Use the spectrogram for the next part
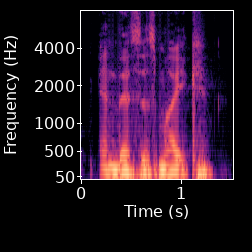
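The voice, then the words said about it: Deliberately deepened radio voice. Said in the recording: “I tried to deepen my voice there to get a radio voice”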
